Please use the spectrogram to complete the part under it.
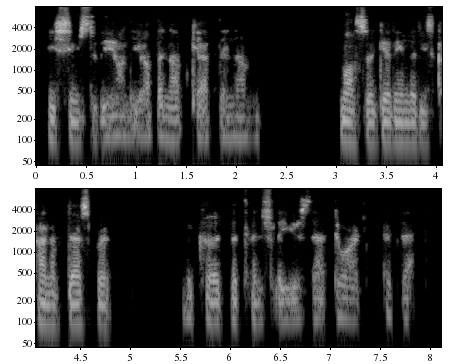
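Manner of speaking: soft, hushed, quiet half-whisper. A character half-whispers into Renwick's ear, calling him Captain: half-whispering. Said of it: "And I'm whispering".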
